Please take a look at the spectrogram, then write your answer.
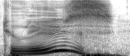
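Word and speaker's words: Toulouse: pronounce it lords honestly two laws two those two on two it's not too long it's to lose now whatever caracassone caracassone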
